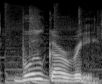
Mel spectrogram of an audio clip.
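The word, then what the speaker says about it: Bvlgari: Bulgari, it's written B-V-L-G-A-R-Y. So people might think, you know what? Let's pronounce the V along with the B. But in this brand name, you do not pronounce the V. You just say Bulgari. Jacquemus. Jacquemus, it's written J-A-C-Q-U-E-M-U-S.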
